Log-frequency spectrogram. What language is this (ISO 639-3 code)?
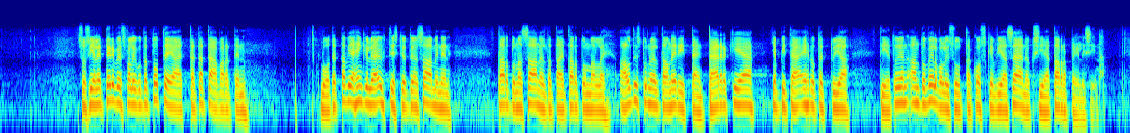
fin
